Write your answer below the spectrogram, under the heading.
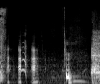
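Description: A few short, breathy throat and nasal noises, then a loud, rushing burst of air as a nose is blown forcefully at the end.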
